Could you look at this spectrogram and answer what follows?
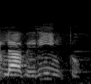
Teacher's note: El acento ahí es rin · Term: acento prosódico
